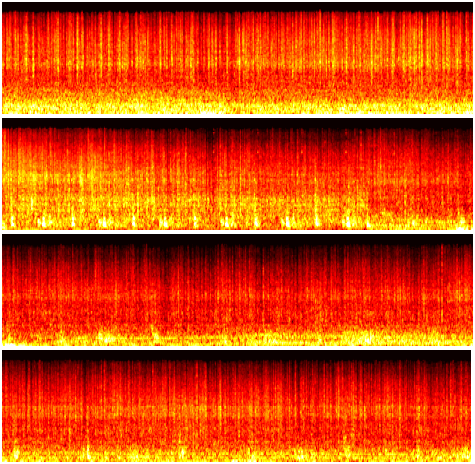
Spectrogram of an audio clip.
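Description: A low, steady rumble, then from about seven seconds in, heavy rain hissing and splashing on a wet, flooded street.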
